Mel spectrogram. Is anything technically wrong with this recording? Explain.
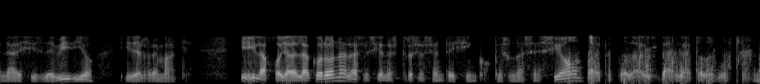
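Yes. From 5.68 s, just after "que es una", to the end, the speech is buried in harsh, grinding distortion. This is a codec payload misread: the decoder takes each G.726 code word with its bits in the wrong order, so every step it adds to its prediction is wrong and the waveform goes ragged. Before that point the narrow telephone band, about 250 Hz to 3.6 kHz, carries only the light coding hiss that fits 32 kbit/s G.726.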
